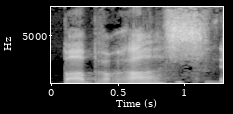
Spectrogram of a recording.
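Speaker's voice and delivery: slow, low French accent; mock-fancy French pronunciation. Shown as a demonstration. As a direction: draw it out, all French-like. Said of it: "when you say it all French-like".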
